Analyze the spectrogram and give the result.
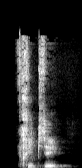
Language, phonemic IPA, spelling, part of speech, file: French, /fʁi.pje/, fripier, noun, LL-Q150 (fra)-fripier.wav
- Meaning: secondhand clothes dealer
